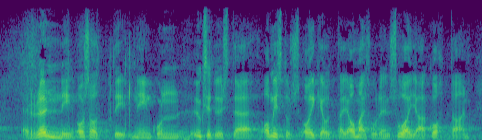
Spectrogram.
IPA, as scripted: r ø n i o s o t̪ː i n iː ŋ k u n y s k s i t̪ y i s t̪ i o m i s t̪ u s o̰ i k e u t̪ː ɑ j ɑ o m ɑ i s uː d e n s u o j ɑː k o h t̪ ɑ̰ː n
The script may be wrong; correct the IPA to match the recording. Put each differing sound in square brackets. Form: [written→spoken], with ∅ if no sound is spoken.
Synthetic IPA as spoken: r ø [n→nː] i o s o t̪ː i n iː ŋ k u n y [s→∅] k s i t̪ y i s t̪ [i→æ] o m i s t̪ u s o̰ i k e u t̪ː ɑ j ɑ o m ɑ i s uː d e n s u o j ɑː k o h t̪ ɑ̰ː n

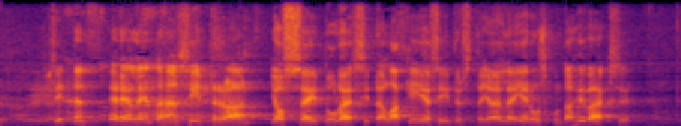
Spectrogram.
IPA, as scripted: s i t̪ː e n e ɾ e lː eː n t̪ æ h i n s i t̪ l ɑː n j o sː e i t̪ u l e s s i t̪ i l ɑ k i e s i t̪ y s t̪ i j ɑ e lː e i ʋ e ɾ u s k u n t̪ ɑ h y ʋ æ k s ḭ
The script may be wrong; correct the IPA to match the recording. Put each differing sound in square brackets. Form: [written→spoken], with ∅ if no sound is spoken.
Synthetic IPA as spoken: s i t̪ː e n e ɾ e lː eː n t̪ æ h [i→æ] n s i t̪ [l→r] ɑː n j o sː e i t̪ u l e s s i t̪ [i→æ] l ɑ k i e s i t̪ y s t̪ [i→æ] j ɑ e lː e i [ʋ→∅] e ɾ u s k u n t̪ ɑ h y ʋ æ k s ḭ

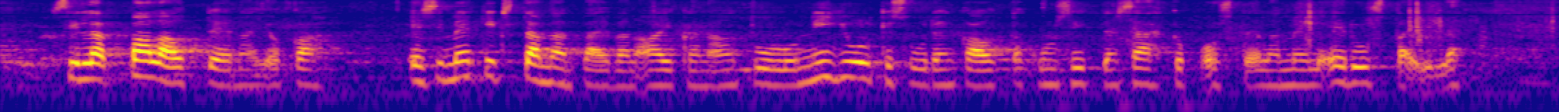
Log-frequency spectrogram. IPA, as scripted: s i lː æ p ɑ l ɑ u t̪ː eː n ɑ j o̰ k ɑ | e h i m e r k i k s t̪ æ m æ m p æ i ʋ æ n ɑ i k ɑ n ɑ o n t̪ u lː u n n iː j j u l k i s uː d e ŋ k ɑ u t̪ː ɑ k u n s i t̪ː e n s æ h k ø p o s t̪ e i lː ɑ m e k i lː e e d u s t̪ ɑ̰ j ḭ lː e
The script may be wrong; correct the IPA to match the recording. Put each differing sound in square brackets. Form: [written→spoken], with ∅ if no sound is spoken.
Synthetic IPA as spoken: s i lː æ p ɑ l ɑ u t̪ː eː n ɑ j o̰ k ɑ | e [h→s] i m e r k i k s t̪ æ m æ m p æ i ʋ æ n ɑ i k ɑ n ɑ o n t̪ u lː u n n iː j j u l k i s uː d e ŋ k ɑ u t̪ː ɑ k u n s i t̪ː e n s æ h k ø p o s t̪ e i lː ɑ m e [k→∅] i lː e e d u s t̪ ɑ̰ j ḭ lː e

